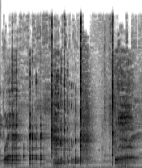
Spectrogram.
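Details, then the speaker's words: Man's burp compilation edited into one continuous stretch: a long, low, gurgling, rumbling belch with a few sharper bursts. "i feel like i burped probably five minutes straight just like edit all the burps into like one continuous thing of me burping off say something funny"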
